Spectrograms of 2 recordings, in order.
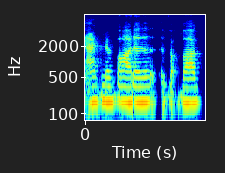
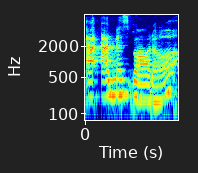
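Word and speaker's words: Agnès Varda: um i really like add nevada sorry i'm mispronouncing her name let me just repeat agnes bada um so she she's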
